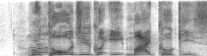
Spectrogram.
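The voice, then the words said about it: Yelling in an imitated voice. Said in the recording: “Why are you yelling”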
